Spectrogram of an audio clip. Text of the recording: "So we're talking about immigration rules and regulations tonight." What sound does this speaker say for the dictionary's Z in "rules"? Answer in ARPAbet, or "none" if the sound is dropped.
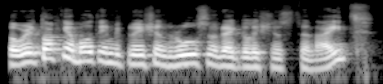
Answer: S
